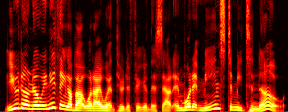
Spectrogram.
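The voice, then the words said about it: Heated, agitated, emotional voice. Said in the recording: “I'm so fired up. I feel it right now. I hear it in my voice.”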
